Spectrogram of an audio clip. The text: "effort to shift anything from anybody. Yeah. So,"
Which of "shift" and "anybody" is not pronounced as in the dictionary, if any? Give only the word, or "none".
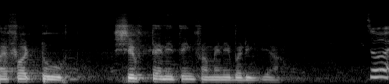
none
